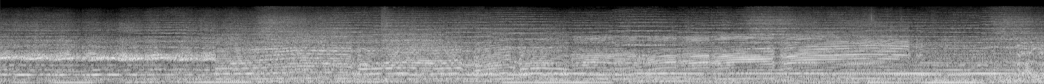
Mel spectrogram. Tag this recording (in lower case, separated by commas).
driving snowmobile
